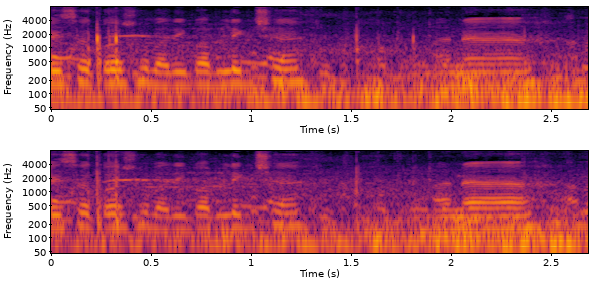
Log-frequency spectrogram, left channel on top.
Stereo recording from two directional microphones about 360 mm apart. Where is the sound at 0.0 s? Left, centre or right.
Left.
